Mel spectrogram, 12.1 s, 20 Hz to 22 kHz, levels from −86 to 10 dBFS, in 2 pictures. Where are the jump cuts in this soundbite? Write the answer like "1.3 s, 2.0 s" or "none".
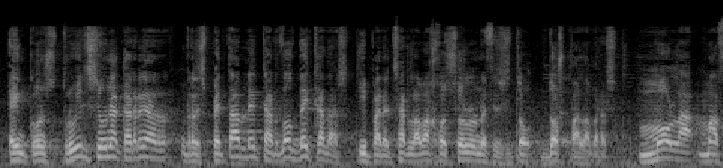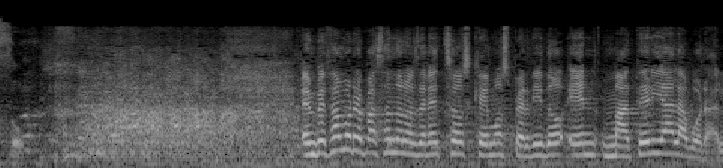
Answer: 2.8 s

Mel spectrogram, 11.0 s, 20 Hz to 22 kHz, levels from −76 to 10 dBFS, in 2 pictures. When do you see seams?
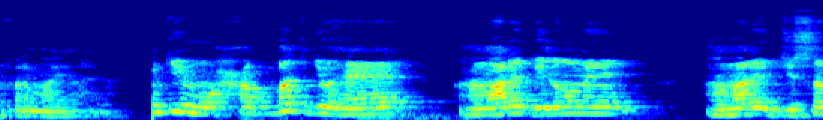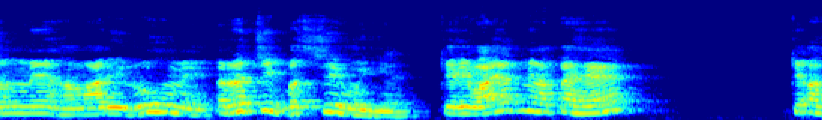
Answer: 1.0 s, 8.3 s

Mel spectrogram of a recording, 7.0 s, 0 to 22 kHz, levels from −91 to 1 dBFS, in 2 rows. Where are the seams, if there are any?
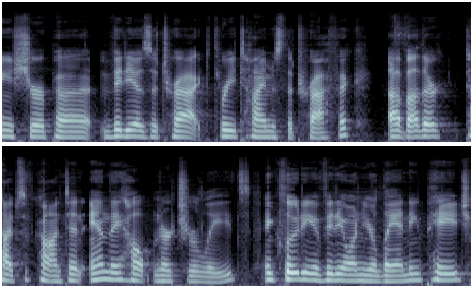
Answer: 2.7 s, 5.3 s

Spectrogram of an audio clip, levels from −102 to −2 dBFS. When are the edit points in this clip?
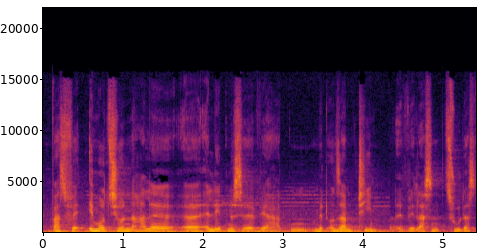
4.5 s

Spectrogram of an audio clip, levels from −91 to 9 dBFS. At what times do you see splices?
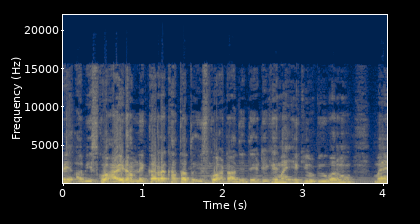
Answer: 2.7 s

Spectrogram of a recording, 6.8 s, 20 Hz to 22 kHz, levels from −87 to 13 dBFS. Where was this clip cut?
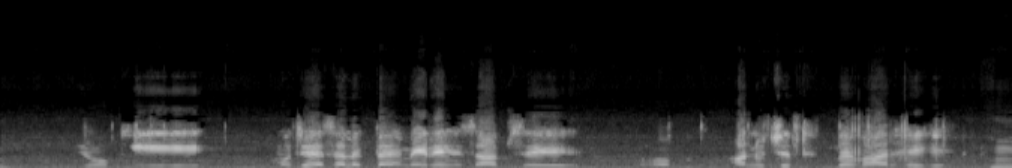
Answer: none

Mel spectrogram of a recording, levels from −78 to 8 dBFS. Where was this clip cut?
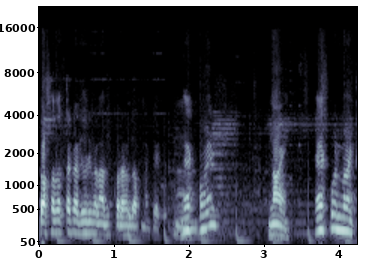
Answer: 1.7 s

